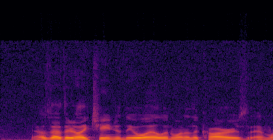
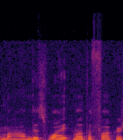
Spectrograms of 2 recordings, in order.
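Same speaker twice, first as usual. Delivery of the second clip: son tattling; 9 semitones higher, 6 dB quieter than usual. Retold or imitated. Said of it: "he was like".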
